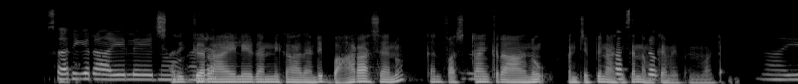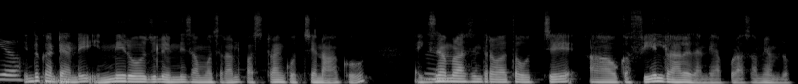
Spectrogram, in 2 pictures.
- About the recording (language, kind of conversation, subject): Telugu, podcast, విఫలమైనప్పుడు మీరు ఏ పాఠం నేర్చుకున్నారు?
- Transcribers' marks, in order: in English: "ఫస్ట్ ర్యాంక్"; in English: "ఫస్ట్"; in English: "ఫస్ట్"; in English: "ఎగ్జామ్"; in English: "ఫీల్"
